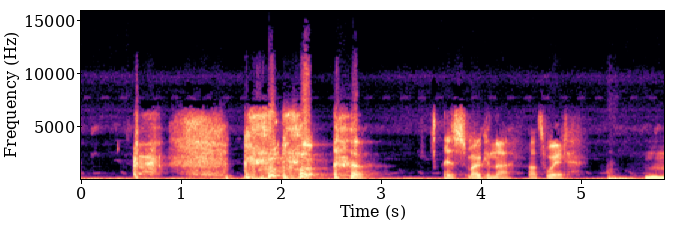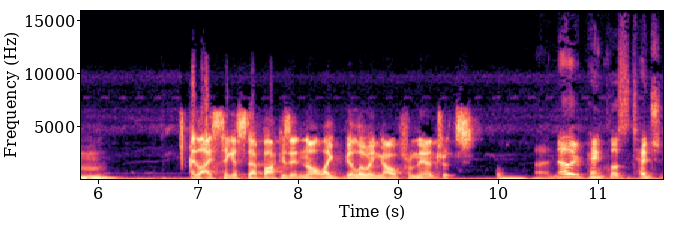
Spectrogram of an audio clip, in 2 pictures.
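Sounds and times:
person coughing: 0.5 - 0.9, 1.6 - 3.0
raspy breathy stretch: 0.7 - 1.6
speech: 3.6 - 6.2, 6.9 - 11.6.

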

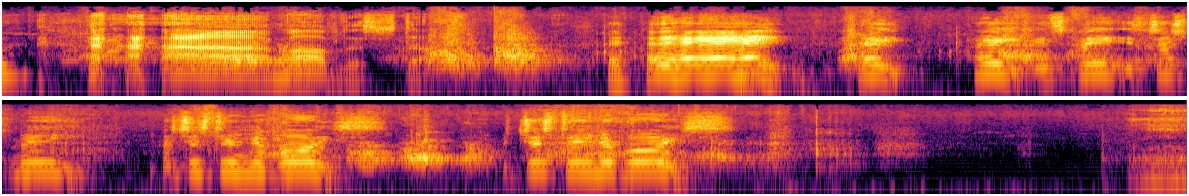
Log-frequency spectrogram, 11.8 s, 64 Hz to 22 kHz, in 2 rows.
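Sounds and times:
laughter: 0.0 - 2.2, 2.8 - 4.2
speech: 0.0 - 7.9, 8.5 - 9.6
dog growling low with huffs: 1.0 - 10.7, 11.4 - 11.8.

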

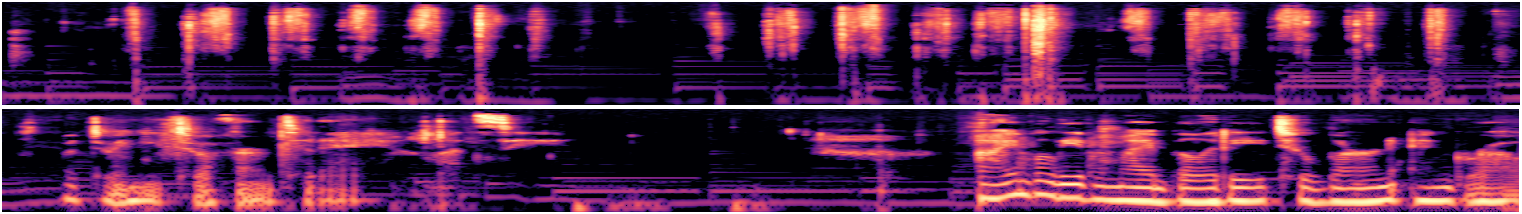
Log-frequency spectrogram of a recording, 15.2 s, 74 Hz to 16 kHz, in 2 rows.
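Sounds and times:
soft sustained music: 0.0 - 15.1
deck of cards being shuffled: 0.4 - 10.0
speech: 7.9 - 9.6, 12.6 - 15.1.

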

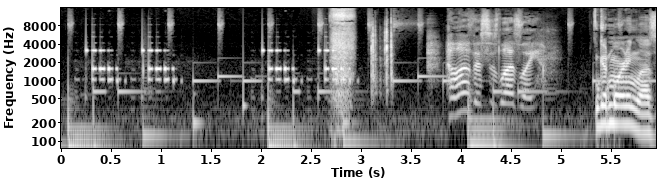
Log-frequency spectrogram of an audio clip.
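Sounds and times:
bright melodic electronic phone ringtone during outgoing call: 0.0 - 3.9
speech: 3.9 - 5.9.

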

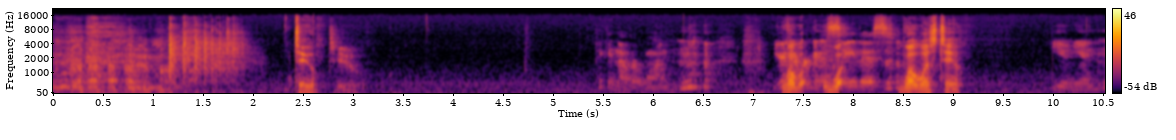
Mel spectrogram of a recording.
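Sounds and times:
laughter: 0.0 - 1.3
speech: 0.3 - 1.2, 2.4 - 3.1, 7.2 - 9.2
dice clattering across a tabletop: 1.2 - 2.0.

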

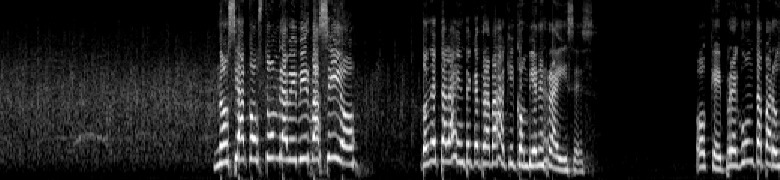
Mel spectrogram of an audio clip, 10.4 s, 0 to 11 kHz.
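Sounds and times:
crowd applauding: 0.0 - 6.0
speech: 2.8 - 4.9, 5.6 - 8.0, 9.3 - 10.3.

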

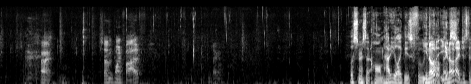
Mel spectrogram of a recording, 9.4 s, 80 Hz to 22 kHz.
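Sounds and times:
wet chewing of fried chicken at the microphone: 0.0 - 7.0
speech: 0.8 - 1.3, 2.0 - 2.9, 7.0 - 9.4.

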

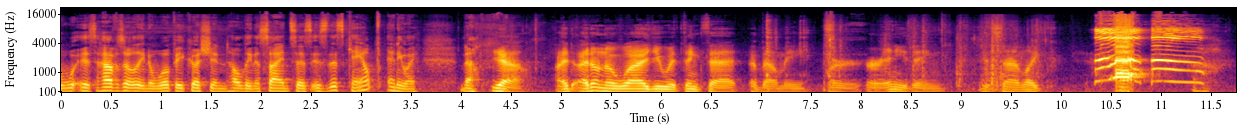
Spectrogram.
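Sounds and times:
speech: 0.0 - 10.0
rubber chicken toy squeezed, squawking and squealing: 10.4 - 11.6.

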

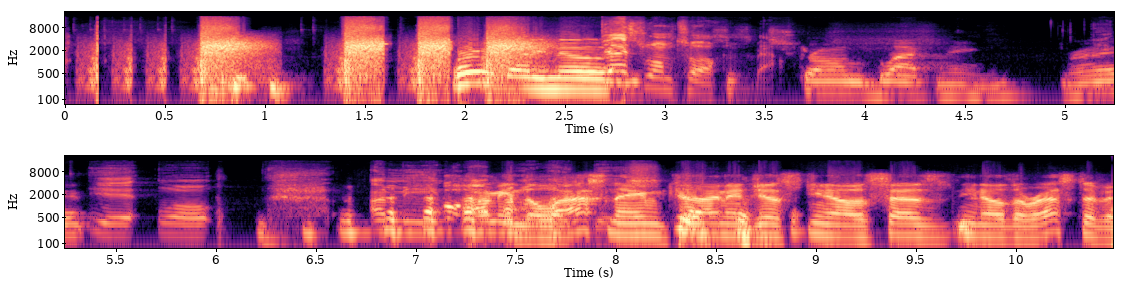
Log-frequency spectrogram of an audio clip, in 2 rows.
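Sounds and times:
cracking slap sound effects: 0.0 - 2.8
speech: 2.0 - 10.4
laughter: 5.4 - 9.2.

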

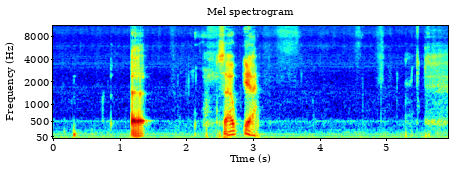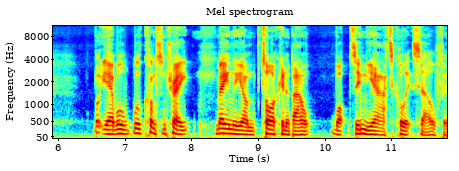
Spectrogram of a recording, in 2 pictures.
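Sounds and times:
loud throaty resonant burp: 1.2 - 1.5
speech: 2.5 - 3.2, 6.6 - 11.8.

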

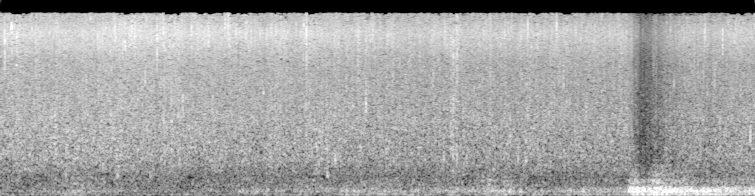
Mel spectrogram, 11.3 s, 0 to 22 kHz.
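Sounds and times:
steady rain hissing: 0.0 - 11.3
thunder rumbling: 3.6 - 11.3.

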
